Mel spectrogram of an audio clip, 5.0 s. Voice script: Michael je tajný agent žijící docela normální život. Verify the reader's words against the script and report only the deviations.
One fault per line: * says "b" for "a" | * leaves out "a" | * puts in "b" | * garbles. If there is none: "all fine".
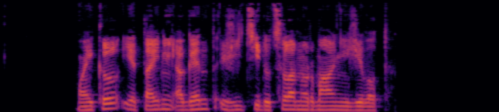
all fine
